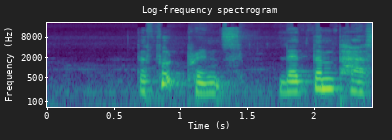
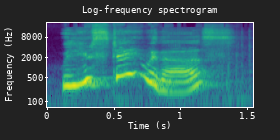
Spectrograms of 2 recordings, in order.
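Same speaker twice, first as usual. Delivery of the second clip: hopeful plea; 8 semitones higher, 8 dB louder than usual. Acted. Basil asks after deep breath.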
